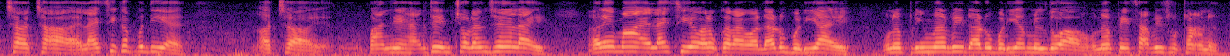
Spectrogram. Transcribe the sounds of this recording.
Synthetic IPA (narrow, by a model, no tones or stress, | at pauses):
ɐtːɕʰaɐtːɕʰaeːlaːɪsikʰɐpəd̪iaːɦ | ɐ̰tːɕʰapɐ̃ɦɪ̃ɲd͡ʑeɦɛːlt̪ʰɪ̃nʃoːɾənselaːɪ | ɐ̰ɾemãeːlaːɪsiʋaːɾokɐɾaːjoaɗaːɖʱobʱɐɽ̤ijaːɦe | ʊnəpɾiːməɾbʱɪɗaːɖʱobʱɐɽ̤ijamɪlɪ̃d̪oaːɦʊ̰nəpɛːsabɪsʊʈʰaːɪñʊ̆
